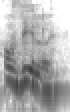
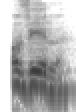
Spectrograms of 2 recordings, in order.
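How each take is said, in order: First: A faint vowel is heard after the final l. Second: The word ends on the l, said quickly. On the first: "O final é como se tivesse um E no final" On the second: "quando a gente fala rápido, a gente não percebe"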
